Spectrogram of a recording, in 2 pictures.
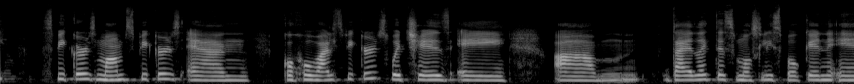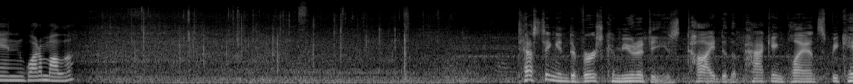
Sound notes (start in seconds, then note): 11.9 engine purrs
